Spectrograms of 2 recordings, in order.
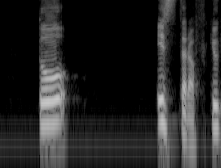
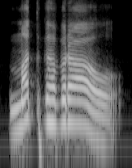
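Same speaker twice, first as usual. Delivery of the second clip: louder, slow singsong call; drawn-out encouragement; 2 semitones higher, 5 dB louder, much slower than usual. Real, not acted. Teacher telling students not to panic, loud drawn-out call. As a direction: call it out long, letting the end fall. Teacher reassuring class with chant.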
